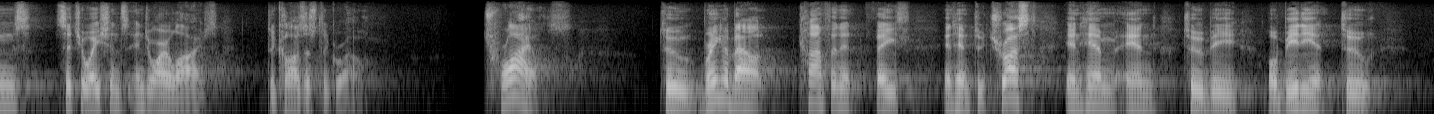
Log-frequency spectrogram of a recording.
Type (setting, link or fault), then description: setting, large echoing room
